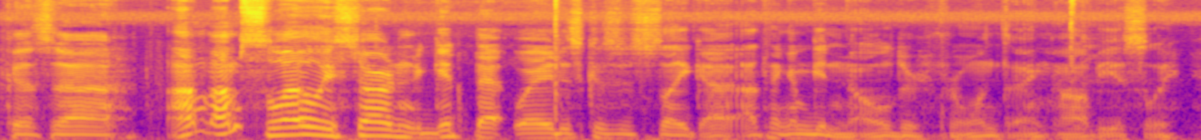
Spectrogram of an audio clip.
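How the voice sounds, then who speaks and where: A man in his twenties in a casual, profane, joking chat who often trails off softly. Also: low voice, sing-song, a little fast, a little hiss or hum. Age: 20s.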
